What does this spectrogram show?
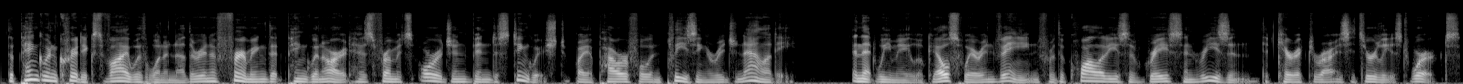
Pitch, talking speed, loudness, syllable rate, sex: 125 Hz, 180 wpm, -20 LUFS, 5.6 syllables/s, male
